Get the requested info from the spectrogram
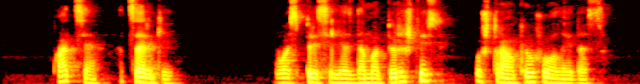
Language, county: Lithuanian, Panevėžys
